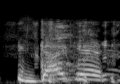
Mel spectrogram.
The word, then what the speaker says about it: Gigan: I can't say his name. – Gigan. We've been saying his name right the entire time.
